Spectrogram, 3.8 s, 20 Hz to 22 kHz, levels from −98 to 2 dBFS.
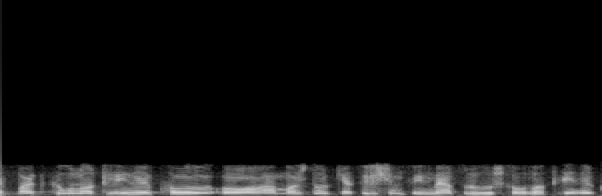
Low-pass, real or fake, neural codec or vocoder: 3.6 kHz; fake; codec, 16 kHz in and 24 kHz out, 1.1 kbps, FireRedTTS-2 codec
